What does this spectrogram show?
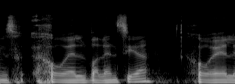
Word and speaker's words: Joel: Joel is Joel with the Spanish pronunciation.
